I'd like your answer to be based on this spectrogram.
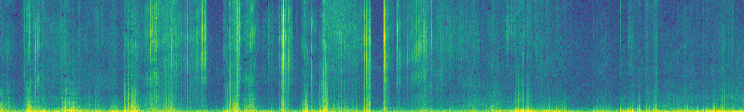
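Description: Long fingernail tips scratch a flat, solid, speckled beige laminate tabletop in short strokes. The result is a dense run of bright, raspy scrapes and ticks over a steady low hum, with brief sharp peaks standing out among the strokes.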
